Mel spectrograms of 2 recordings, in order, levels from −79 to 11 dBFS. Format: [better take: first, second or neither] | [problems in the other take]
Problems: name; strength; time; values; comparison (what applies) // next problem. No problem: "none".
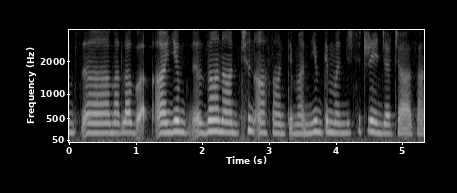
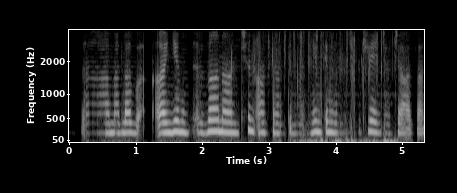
first | noise reduction (neural separator model SepFormer WHAMR!)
